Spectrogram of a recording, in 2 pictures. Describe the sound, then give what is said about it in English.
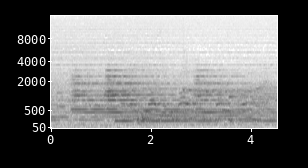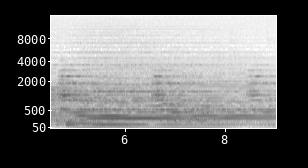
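Church bells ring out in a sustained, overlapping peal in Mexico on Mother's Day, May 10th, for a special church service, with strong resonant tones layered over a dense background murmur that may include voices. “And I could hear the bells.”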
